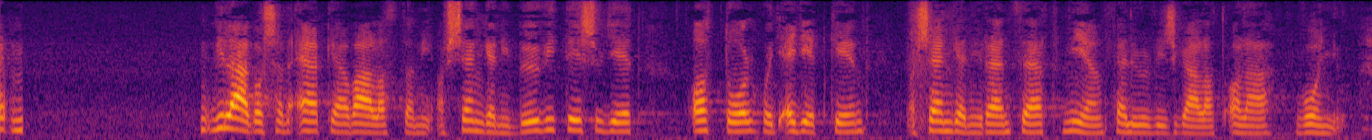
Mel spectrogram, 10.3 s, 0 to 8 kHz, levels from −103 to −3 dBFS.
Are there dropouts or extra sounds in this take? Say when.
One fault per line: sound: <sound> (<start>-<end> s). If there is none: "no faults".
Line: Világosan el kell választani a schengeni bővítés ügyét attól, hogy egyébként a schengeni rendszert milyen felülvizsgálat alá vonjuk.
no faults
